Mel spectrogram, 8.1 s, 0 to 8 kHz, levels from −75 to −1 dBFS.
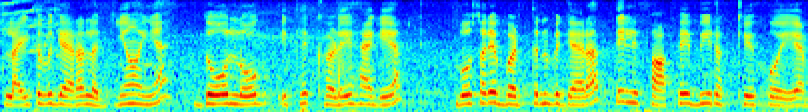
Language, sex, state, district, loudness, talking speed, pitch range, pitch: Punjabi, female, Punjab, Pathankot, -16 LUFS, 150 wpm, 215-245 Hz, 230 Hz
